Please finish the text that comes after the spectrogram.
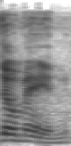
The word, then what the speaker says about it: demesne: In fact, Demesne is pronounced domain.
